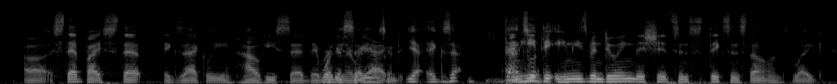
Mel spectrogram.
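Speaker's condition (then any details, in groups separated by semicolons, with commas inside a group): No condition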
